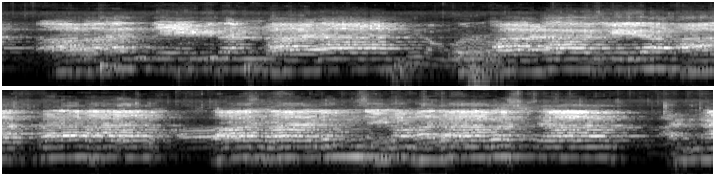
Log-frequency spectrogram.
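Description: Temple priests chanting mantras in unison during an abhishekam, in long, steady-pitched phrases broken by brief pauses for breath.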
